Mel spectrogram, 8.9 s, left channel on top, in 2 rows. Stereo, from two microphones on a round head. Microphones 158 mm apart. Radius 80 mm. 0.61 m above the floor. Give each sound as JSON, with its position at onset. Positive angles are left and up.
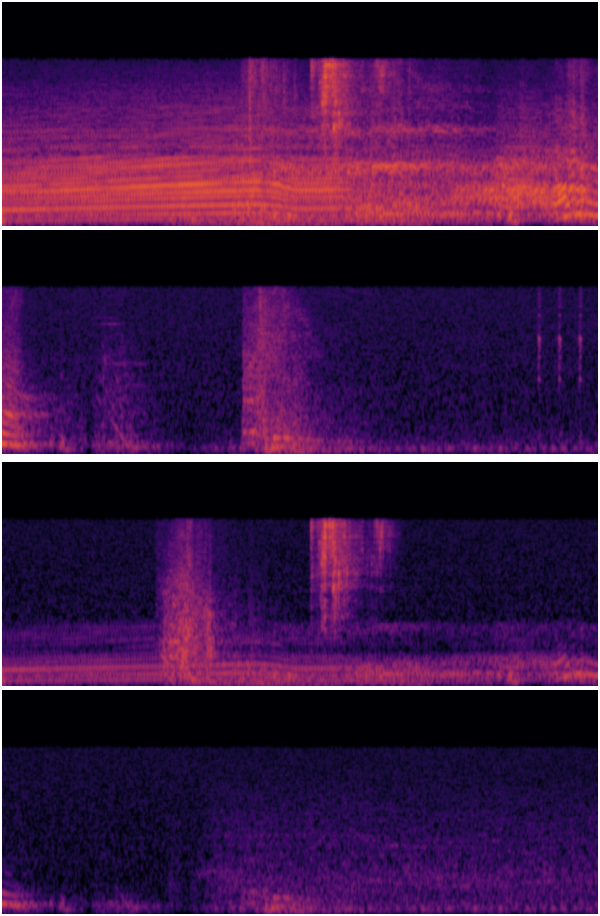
{"t": 2.3, "sound": "a splash", "side_deg": -15, "distance_m": 2.0}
